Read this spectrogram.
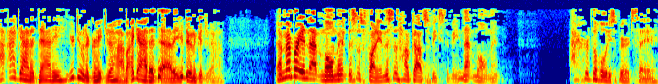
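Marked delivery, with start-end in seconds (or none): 0.0-3.4 put-on voices of small children. Retelling the kids carrying groceries behind: imitating little kids' voices. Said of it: "these little voices going".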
